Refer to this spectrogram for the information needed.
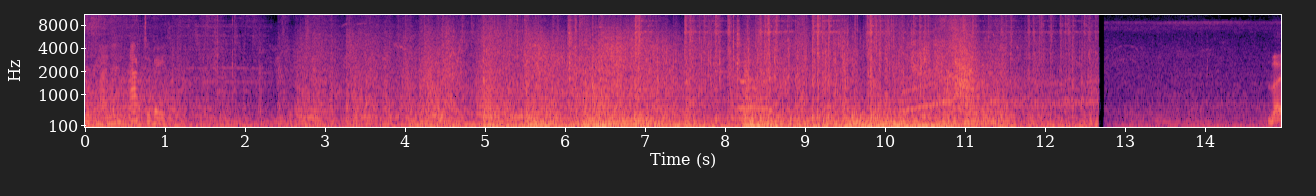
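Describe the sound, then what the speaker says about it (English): Dense barrage of booms and rapid gunfire from a particle cannon strike in the real-time strategy game C&C Generals Zero Hour, loud and continuous for about twelve seconds before cutting to a quieter game scene, with unit voice lines mixed in. "Allied particle cannon activated."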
